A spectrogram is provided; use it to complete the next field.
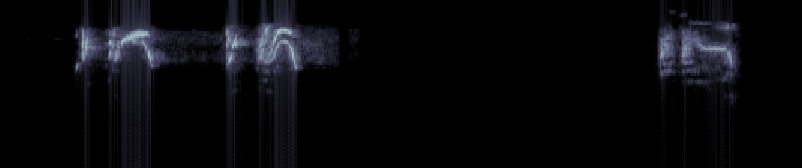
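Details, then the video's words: Old recording of European goldfinch song: paired bursts of sharp, high, twittered notes with falling slurs, then a gap and one more similar phrase. "شريط نادر للغة الحسون الاصلية Chant chardonneret ancien"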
